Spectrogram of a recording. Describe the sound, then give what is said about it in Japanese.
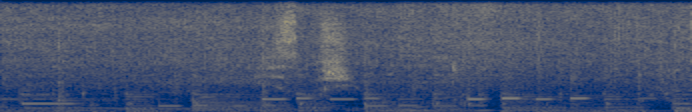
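Eggplant skins stir-frying in a generous amount of oil in a pan for a mapo-style eggplant soup, with a continuous sizzling hiss and stirring noises throughout. “少し多めに最初皮ちょっと炒めたら少し全体を混ぜてあの白いところもちゃんと焼いていきますここである程度しっかり火を通してしまいますね”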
